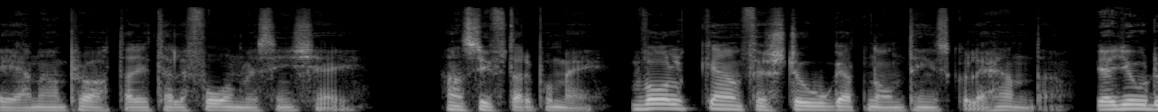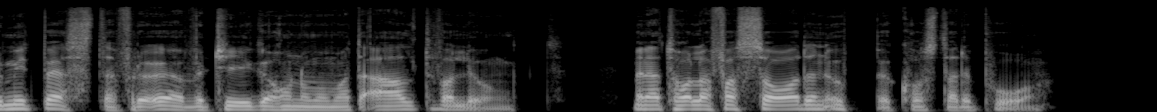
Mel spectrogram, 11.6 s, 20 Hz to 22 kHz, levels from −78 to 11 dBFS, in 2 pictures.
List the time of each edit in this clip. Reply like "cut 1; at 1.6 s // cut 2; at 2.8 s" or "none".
cut 1; at 2.0 s // cut 2; at 3.1 s // cut 3; at 5.4 s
